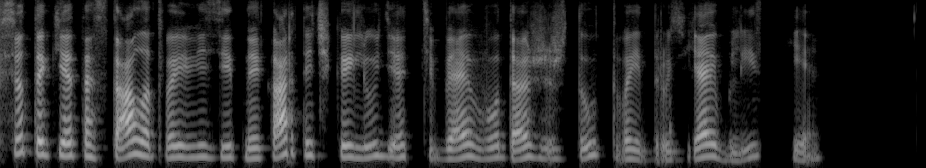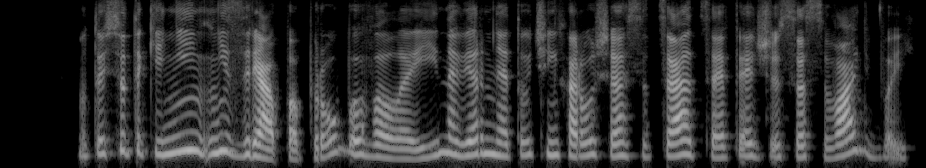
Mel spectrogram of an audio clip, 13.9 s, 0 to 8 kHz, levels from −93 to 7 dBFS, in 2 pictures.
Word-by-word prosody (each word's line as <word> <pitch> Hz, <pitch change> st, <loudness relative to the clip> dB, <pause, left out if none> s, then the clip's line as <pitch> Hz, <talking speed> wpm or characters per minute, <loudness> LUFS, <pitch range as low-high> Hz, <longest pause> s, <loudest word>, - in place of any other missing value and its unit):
всё-таки 245 Hz, -4 st, +1 dB
это 220 Hz, -1 st, +3 dB
стало 230 Hz, +5 st, +4 dB
твоей 200 Hz, 0 st, -3 dB
визитной 195 Hz, -2 st, -5 dB
карточкой, 230 Hz, -3 st, +2 dB
люди 205 Hz, +3 st, -8 dB
от 195 Hz, 0 st, -6 dB
тебя 170 Hz, +1 st, -4 dB
его 195 Hz, -2 st, -5 dB
даже 190 Hz, 0 st, -2 dB
ждут, 175 Hz, +7 st, -10 dB
твои 170 Hz, 0 st, -7 dB
друзья 170 Hz, +9 st, -2 dB
и -, -, -2 dB
близкие. 180 Hz, +5 st, -15 dB, 1.4 s
Ну, -, -, -11 dB
то -, -, -8 dB
есть 260 Hz, +1 st, -4 dB
всё-таки 285 Hz, -5 st, -3 dB
не 305 Hz, +5 st, +3 dB
не 290 Hz, +1 st, 0 dB
зря 245 Hz, -1 st, +7 dB
попробовала, 215 Hz, -, -2 dB
и, 185 Hz, +8 st, -4 dB
наверное, 250 Hz, -2 st, +1 dB
это 225 Hz, +2 st, -9 dB
очень 245 Hz, -1 st, -5 dB
хорошая 225 Hz, 0 st, +2 dB
ассоциация, 220 Hz, -1 st, +2 dB
опять 210 Hz, +2 st, -4 dB
же, 200 Hz, -1 st, -4 dB
со 195 Hz, -1 st, -2 dB
свадьбой. 205 Hz, -, -1 dB
215 Hz, 145 wpm, -32 LUFS, 195-245 Hz, 1.4 s, зря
